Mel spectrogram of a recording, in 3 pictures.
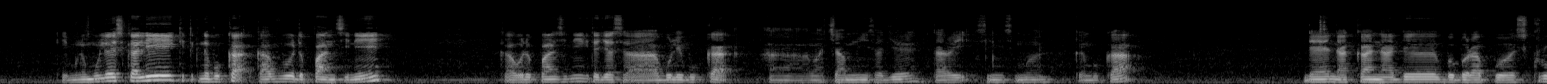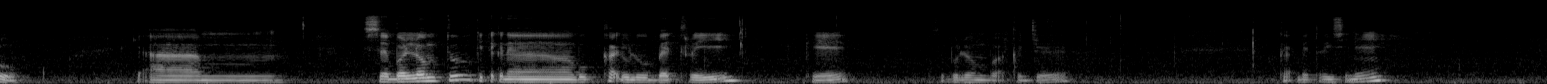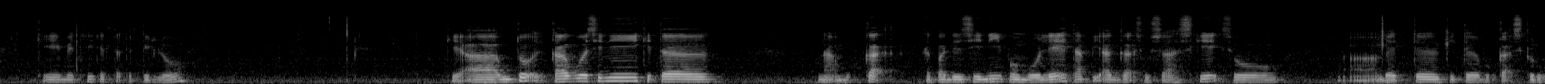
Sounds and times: Speech: 0.6 - 4.0, 5.0 - 11.5, 13.0 - 15.8, 16.8 - 18.4, 19.1 - 24.1, 24.8 - 26.3, 28.2 - 29.5, 31.3 - 32.9, 35.4 - 38.2, 39.1 - 46.3.

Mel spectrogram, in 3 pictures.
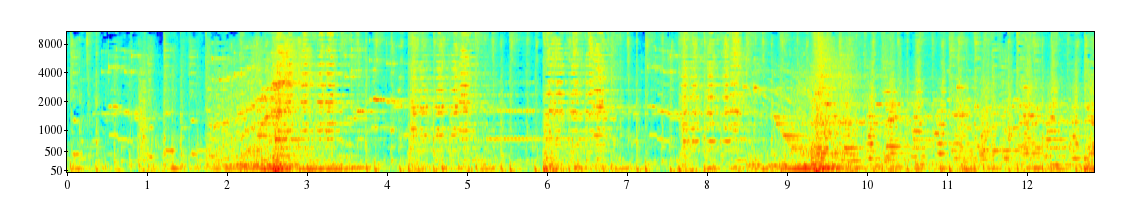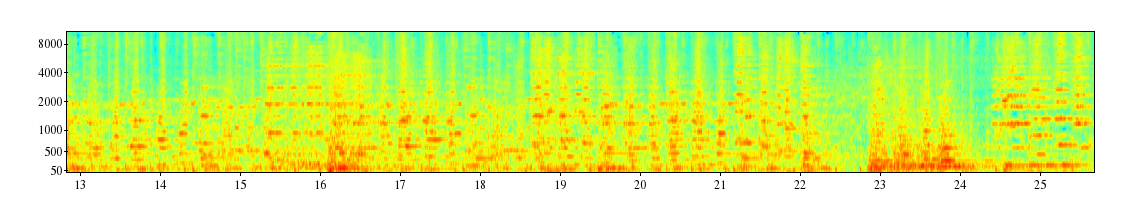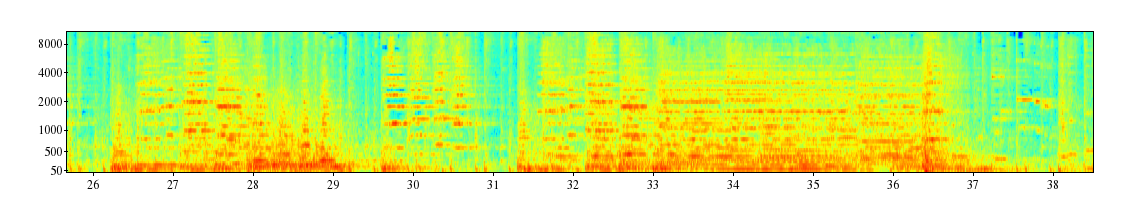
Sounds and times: Independent music: 0.0 - 38.5.

